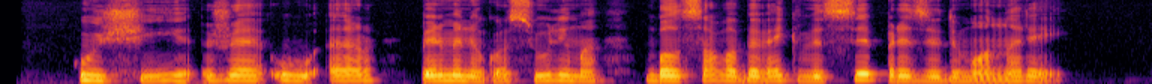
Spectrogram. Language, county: Lithuanian, Alytus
